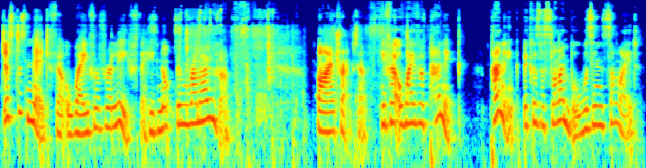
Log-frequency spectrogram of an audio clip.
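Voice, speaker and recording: A woman whose voice is a little high reads to children like a teacher, giving expressive, stretched-out emphasis and acting the sound effects.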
